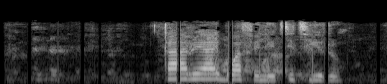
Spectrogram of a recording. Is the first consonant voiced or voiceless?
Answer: voiceless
